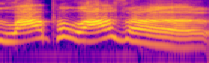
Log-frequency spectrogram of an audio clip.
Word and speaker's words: La Palazza: let's hear you say it i just did la palazzo well now you're saying it correctly but before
